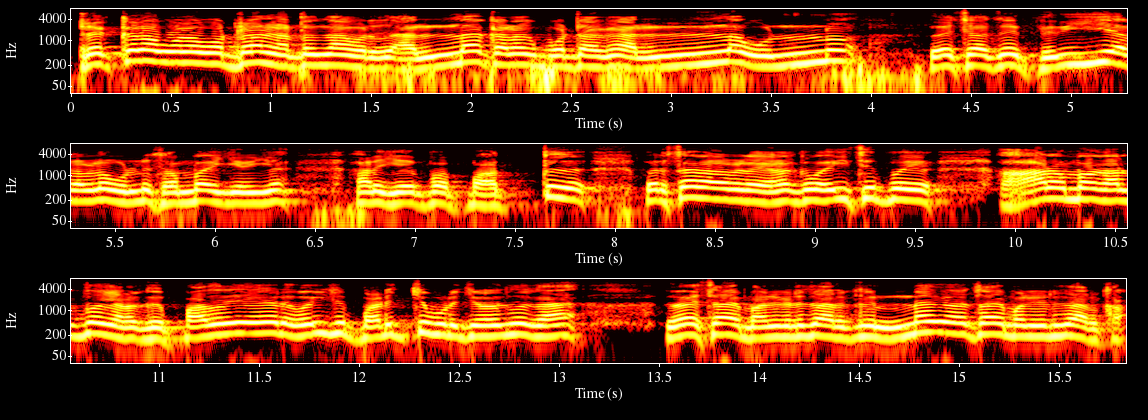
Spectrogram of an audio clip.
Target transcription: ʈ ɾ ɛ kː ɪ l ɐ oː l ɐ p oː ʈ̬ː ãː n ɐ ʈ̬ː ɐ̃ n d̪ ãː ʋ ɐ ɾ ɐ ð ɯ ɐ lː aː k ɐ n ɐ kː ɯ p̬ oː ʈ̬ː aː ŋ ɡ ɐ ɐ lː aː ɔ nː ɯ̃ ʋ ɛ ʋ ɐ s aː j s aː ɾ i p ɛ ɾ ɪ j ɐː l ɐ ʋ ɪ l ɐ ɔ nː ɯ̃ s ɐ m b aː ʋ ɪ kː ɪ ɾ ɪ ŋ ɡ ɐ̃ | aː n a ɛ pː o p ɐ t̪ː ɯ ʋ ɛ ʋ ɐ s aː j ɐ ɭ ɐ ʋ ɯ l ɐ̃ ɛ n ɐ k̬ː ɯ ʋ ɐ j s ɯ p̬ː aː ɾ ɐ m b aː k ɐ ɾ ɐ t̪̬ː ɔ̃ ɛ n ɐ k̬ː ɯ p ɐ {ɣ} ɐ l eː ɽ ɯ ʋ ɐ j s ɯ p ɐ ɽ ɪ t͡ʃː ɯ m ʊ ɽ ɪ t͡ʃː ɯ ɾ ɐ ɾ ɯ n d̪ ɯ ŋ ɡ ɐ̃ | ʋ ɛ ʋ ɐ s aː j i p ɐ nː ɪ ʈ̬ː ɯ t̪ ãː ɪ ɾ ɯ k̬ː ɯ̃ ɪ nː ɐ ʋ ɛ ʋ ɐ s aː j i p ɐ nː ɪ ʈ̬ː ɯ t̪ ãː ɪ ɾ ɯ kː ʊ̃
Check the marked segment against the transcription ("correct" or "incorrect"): incorrect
